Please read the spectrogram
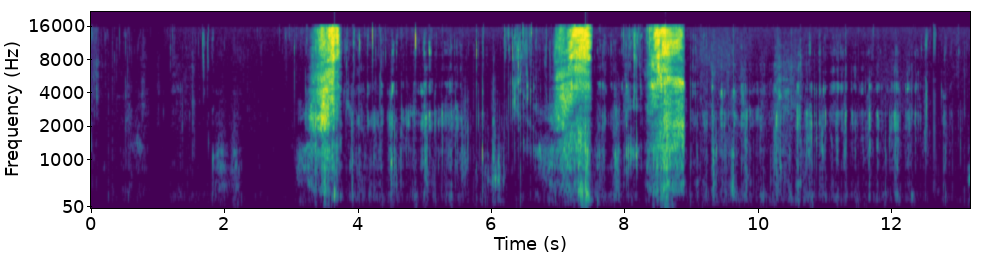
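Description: A person eating oven-baked cheese spaghetti close to the microphone: three loud slurps of noodles, about three and a half, seven and eight and a half seconds in, with chewing in between.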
